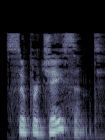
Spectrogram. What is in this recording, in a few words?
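"superjacent", English, British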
